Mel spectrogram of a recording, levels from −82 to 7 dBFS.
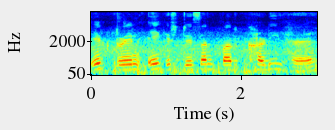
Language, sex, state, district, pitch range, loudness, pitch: Hindi, male, Madhya Pradesh, Katni, 190-215 Hz, -16 LUFS, 195 Hz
